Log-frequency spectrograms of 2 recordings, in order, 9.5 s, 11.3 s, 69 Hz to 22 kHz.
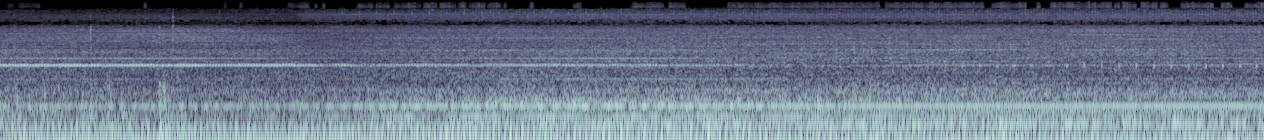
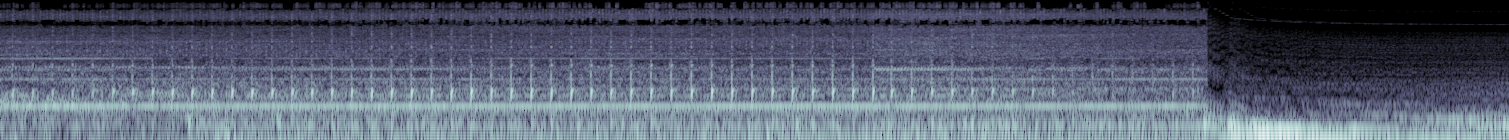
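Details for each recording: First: BMW E36 M3 after repair, idling smoothly with no ticking, tapping or thumping; the ticking was caused by a loose spark plug, fixed by tightening the plugs. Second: BMW E36 M3 at steady idle with a sharp, even tick about three times a second over the fifth coil, varying with RPM; suspected loose number-five spark plug leaking compression.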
